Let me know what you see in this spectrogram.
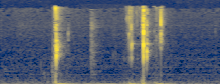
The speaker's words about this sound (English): here's eye popping. Now this is of course from the Fantastic Scary Sound CD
